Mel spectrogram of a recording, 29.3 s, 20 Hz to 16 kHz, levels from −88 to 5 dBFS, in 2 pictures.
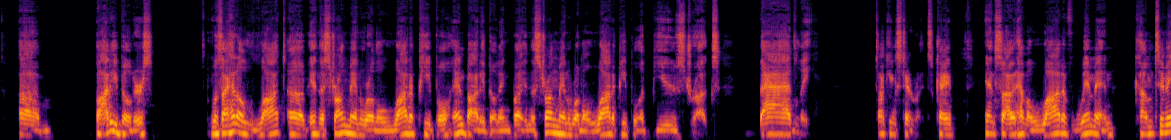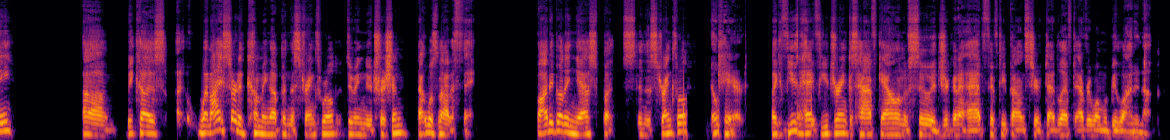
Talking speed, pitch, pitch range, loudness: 205 wpm, 130 Hz, 110-150 Hz, -18 LUFS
